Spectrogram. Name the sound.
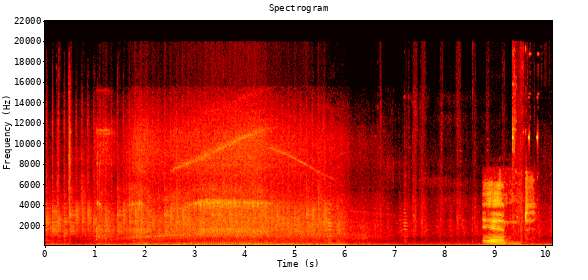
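truck being driven, from video game Satisfactory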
